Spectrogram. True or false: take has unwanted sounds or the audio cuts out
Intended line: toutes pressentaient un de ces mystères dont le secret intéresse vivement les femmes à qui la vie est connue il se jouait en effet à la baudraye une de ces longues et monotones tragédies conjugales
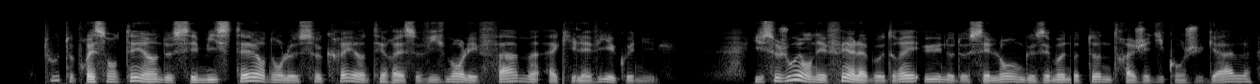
true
